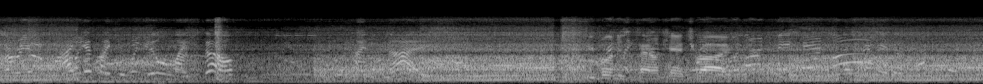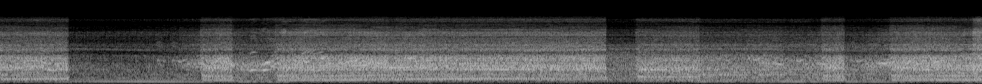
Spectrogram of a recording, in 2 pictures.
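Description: Tyres screech on tarmac during sharp turns.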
